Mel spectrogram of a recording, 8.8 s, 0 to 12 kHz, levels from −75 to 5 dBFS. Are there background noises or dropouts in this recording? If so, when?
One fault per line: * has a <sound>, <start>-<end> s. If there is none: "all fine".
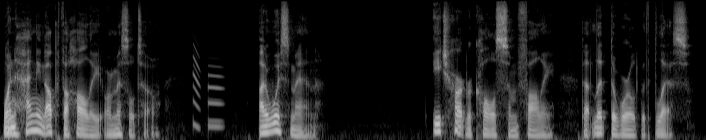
* has a chirp, 2.4-2.8 s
